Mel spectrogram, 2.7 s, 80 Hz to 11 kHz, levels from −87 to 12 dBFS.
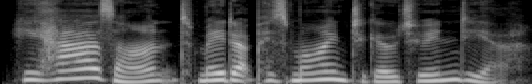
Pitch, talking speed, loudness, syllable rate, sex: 240 Hz, 250 wpm, -17 LUFS, 4.8 syllables/s, female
